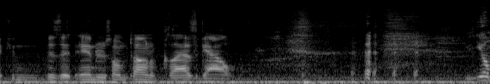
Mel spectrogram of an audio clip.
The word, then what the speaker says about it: Glasgow: visit Andrew's hometown of Glasgow. You know, my complaint with that pronunciation is less on the gal than the holding of the S for far too long.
